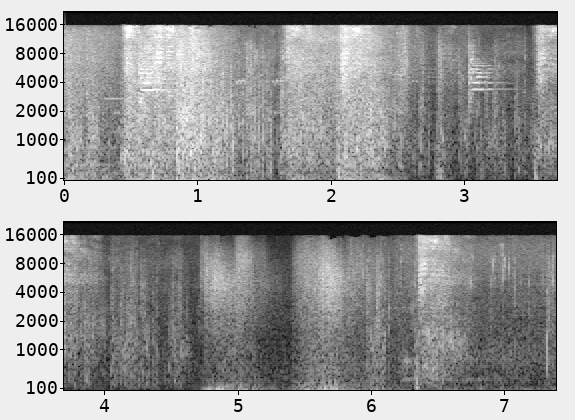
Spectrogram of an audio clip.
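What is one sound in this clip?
Sharp hits and impacts ring out in bursts.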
